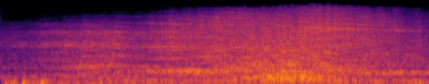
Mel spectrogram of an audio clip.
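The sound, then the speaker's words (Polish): An American Eagle (American Airlines) passenger airliner roars low overhead by the Potomac River, a broad rushing engine noise that swells steadily to a peak and then begins to fade, with no voices heard. “American Eagle poleciał. American Airlines to była linia lotnicza.”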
